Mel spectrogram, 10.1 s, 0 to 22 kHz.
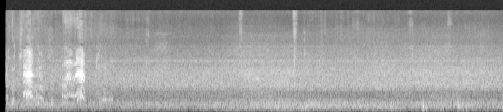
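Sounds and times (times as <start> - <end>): small dog barking: 0.3 - 1.8.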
